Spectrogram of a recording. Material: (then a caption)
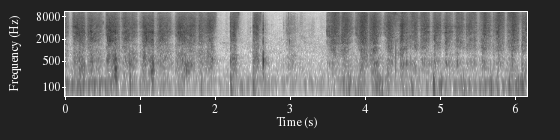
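Leather. A hollow, empty leather shoe with a rubber lug sole, held at the lap, is brushed with a light wooden-backed bristle brush. Quick, bright bristle strokes swish across it in a steady rhythm, pause briefly with a few softer strokes, then resume at a brisk pace.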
